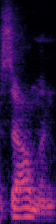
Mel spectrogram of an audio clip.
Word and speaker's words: Salman: So anyways, Prince bin Talal and Mohammed bin Salman, which I also got to say, that's the only time it's okay to pronounce the L in Salman.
